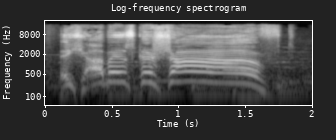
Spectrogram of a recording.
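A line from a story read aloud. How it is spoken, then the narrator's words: Bellow. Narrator (German): brüllte er und erwartete Beifall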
